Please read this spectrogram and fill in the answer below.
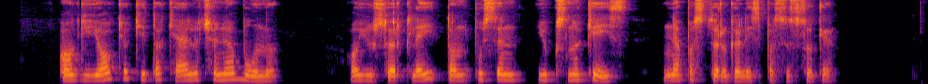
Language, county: Lithuanian, Panevėžys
